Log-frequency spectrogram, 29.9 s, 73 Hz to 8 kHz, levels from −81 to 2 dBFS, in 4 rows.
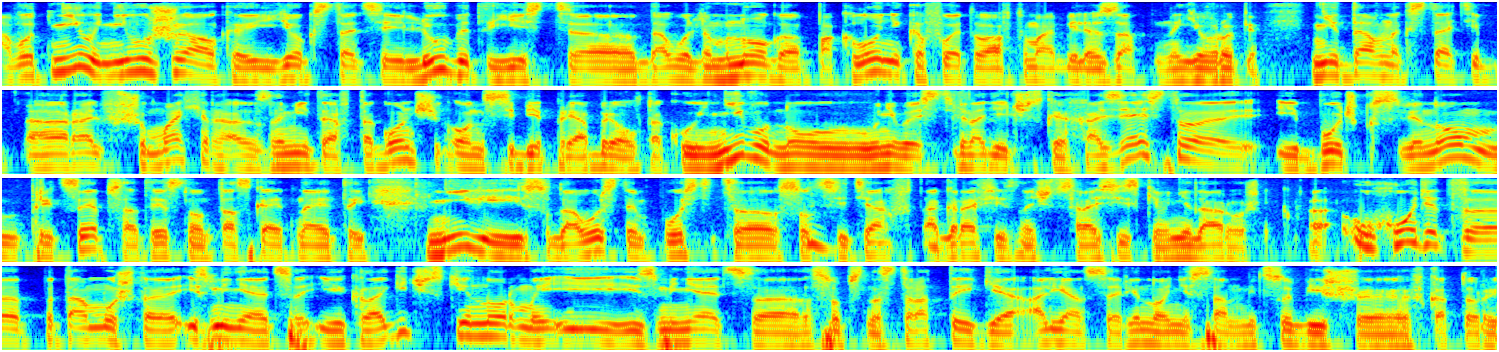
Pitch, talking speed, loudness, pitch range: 105 Hz, 150 wpm, -13 LUFS, 100-120 Hz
